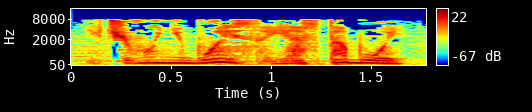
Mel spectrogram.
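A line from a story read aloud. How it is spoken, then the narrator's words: Familiar voice whispering. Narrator (Russian): прошептал знакомый голос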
